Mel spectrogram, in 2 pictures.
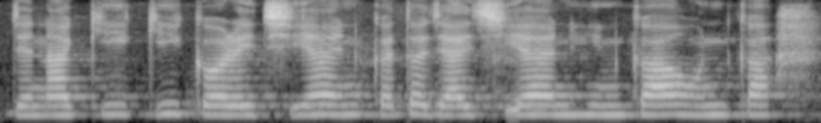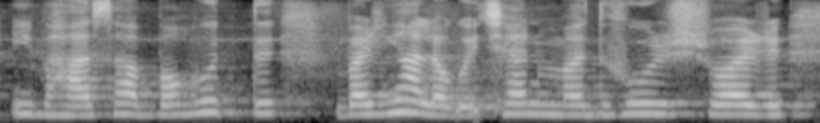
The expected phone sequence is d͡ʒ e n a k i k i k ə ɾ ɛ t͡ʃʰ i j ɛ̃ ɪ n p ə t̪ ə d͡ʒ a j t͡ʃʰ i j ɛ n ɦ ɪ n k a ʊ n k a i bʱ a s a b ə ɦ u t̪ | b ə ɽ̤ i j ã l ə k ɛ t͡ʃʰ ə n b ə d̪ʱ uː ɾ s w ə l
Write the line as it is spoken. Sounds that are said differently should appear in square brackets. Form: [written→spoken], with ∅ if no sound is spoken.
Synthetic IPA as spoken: d͡ʒ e n a k i k i k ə ɾ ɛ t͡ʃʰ i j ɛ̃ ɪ n [p→k] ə t̪ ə d͡ʒ a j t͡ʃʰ i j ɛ n ɦ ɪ n k a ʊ n k a i bʱ a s a b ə ɦ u t̪ | b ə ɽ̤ i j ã l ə [k→ɡ] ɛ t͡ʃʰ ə n [b→m] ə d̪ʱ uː ɾ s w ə [l→ɾ]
